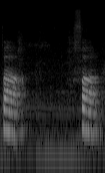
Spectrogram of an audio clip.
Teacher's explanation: اوپر والے جو دانت کے نوک ہوتے ہیں وہ نیچے والے ہونٹ کے گیلے والے حصے پر لگ کر ادا ہوتے ہیں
